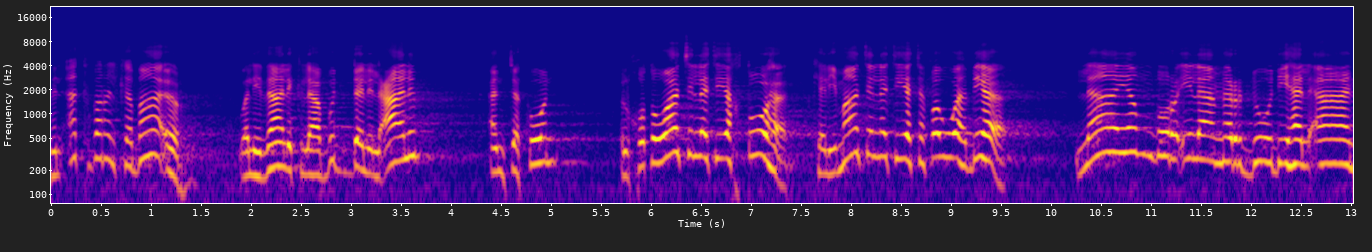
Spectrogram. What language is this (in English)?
Arabic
